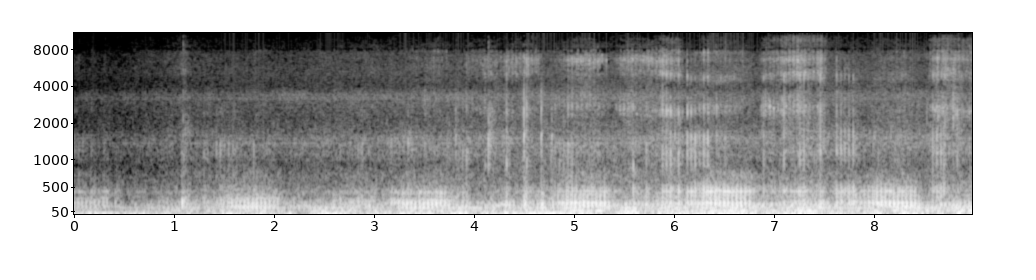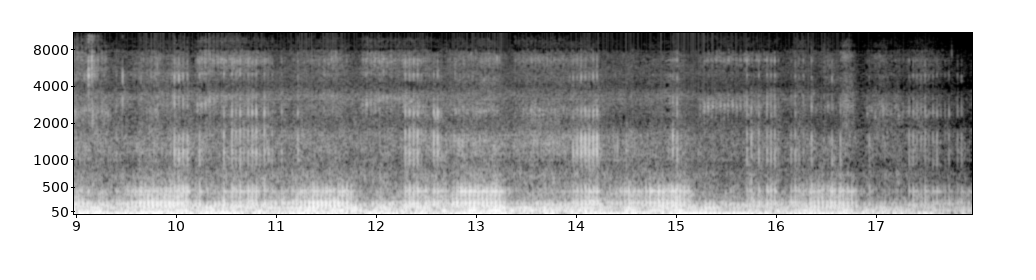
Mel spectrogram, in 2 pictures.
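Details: Siamese cat producing an extra-loud purr to prevent its owner from bathing; the deep, throbbing rumble runs unbroken, its rough pulses swelling and easing with each breath.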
